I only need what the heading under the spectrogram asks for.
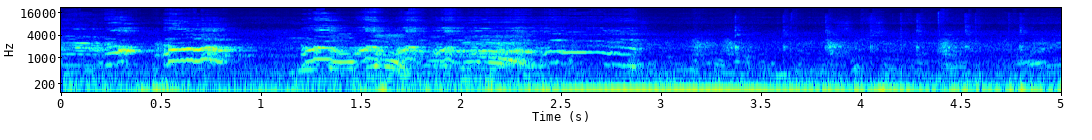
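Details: Practice crowing contest of Kukuak Balenggek roosters in Ampang Kualo, Kota Solok, May 2024: several overlapping crows with stepped, quavering phrases in the first three seconds, then a steady low hum with background voices.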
